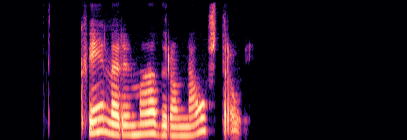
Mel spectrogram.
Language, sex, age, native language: Icelandic, female, 30-39, Icelandic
